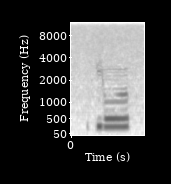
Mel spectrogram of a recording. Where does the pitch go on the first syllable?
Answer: high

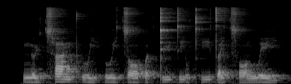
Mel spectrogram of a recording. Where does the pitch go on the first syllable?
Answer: rising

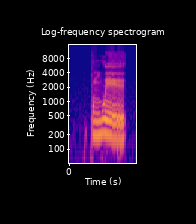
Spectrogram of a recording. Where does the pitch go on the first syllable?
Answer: rising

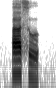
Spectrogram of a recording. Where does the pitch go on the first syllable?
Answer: high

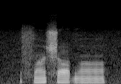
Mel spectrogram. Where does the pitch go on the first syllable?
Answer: rising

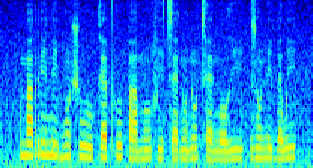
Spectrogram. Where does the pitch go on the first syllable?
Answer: high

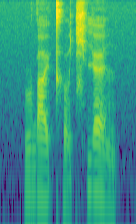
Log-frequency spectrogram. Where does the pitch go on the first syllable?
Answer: rising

